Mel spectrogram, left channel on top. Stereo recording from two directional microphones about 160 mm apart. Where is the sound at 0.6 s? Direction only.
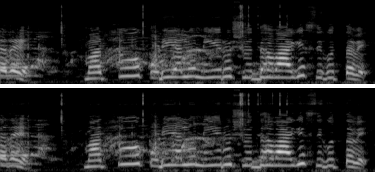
5° right (ahead or behind).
